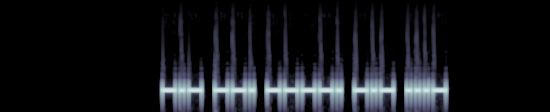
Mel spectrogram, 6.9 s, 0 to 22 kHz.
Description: Morse code, heard as a keyed tone, about 22 wpm, 700 Hz. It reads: KG9KV
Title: USA Call Signs - 5 Characters - Repeated 2x - 22wpm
